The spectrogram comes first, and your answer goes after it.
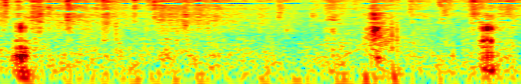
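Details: Small wild boar released into the wild to forage gives three brief squeaky grunts spaced over a few seconds, set in a steady hiss of outdoor background noise.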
